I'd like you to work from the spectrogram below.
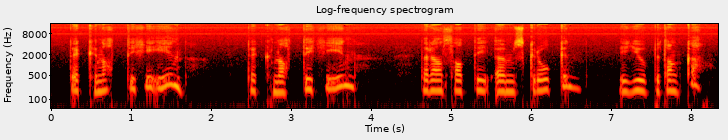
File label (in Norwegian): "Dæ knatt ikkje i n", Numedalsmål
